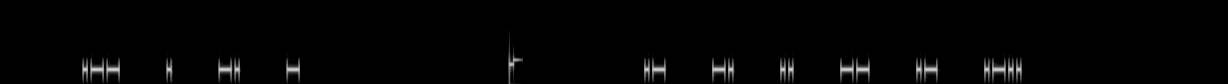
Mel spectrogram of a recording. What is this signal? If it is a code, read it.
Morse code, heard as a keyed tone, about 30 wpm, spaced as for 14 wpm, 700 Hz. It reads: WENT ANIMAL
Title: 4x Character Spacing - Top 300 Words - 30wpm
